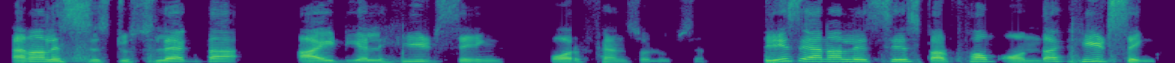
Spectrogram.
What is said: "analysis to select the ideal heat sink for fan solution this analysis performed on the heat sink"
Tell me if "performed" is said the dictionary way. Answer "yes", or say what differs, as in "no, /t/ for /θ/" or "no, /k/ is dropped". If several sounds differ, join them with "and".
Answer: no, /d/ is dropped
